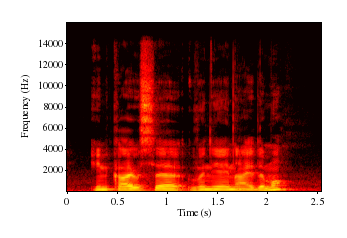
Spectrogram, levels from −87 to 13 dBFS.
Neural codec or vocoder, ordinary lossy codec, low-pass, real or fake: none; none; 14.4 kHz; real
